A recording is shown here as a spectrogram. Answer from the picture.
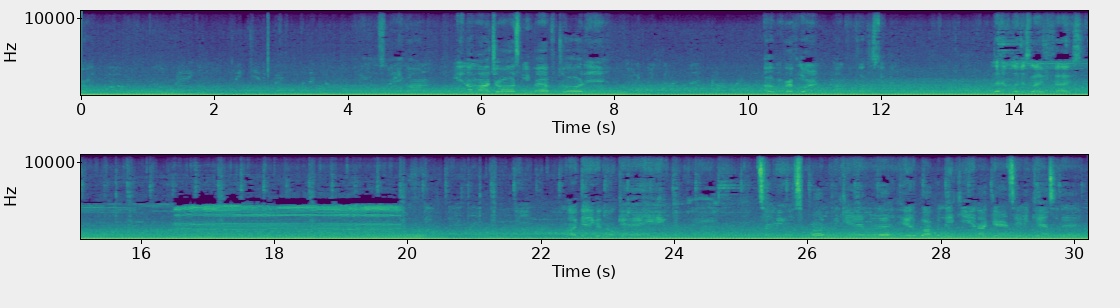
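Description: Steady low drone of a car in motion, heard from inside the cabin, with faint voices or music underneath and a brief higher tone in the middle.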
